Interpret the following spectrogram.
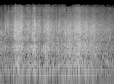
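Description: Clear plastic garment bag crinkling and rustling as it is torn open by hand and a fabric top is pulled out of it.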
